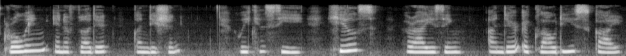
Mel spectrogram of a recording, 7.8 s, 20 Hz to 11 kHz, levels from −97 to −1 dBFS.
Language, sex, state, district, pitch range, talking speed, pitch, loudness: English, female, Mizoram, Aizawl, 275-305 Hz, 105 wpm, 285 Hz, -16 LUFS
